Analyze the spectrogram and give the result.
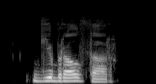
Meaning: Gibraltar (a peninsula, city, and overseas territory of the United Kingdom, at the southern end of Iberia)
- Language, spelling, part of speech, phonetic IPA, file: Russian, Гибралтар, proper noun, [ɡʲɪbrɐɫˈtar], Ru-Гибралтар.ogg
